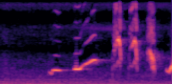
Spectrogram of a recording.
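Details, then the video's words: Greater green leafbird song: short rising whistled notes climbing in pitch, then a quick series of four sharp high chips about a fifth of a second apart, ending on another whistle. "Cucak ijo tembakan ringan isiaan tipissss"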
